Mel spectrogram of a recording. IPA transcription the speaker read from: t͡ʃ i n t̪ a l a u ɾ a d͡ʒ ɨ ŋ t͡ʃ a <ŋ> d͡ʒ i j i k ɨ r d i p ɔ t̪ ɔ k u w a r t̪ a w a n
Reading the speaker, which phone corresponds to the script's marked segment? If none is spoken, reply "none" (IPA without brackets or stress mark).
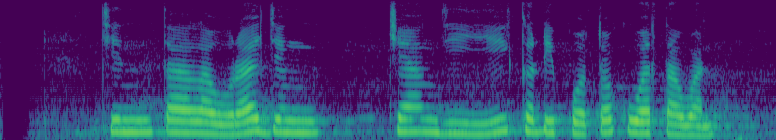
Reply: ŋ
